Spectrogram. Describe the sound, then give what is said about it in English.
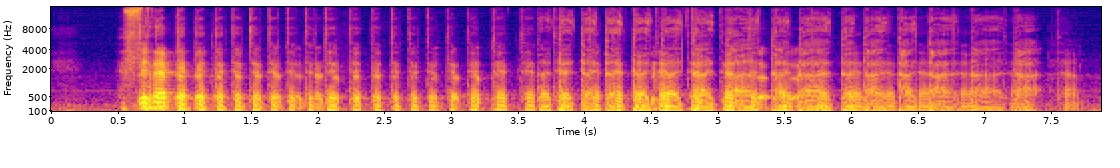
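A prize wheel spun on a game show: a loud run of rapid ticking clicks that keeps a steady beat, then gradually slows toward the end. “Let's give that wheel a spin.”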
